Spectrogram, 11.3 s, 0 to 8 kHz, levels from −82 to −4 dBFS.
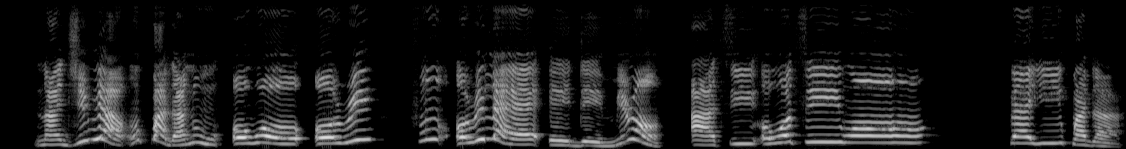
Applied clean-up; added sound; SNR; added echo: none; none; none; none.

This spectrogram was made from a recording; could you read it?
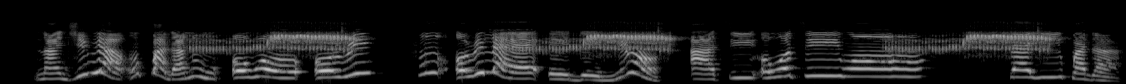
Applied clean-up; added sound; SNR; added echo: none; Chirp, tweet; 3 dB; none.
